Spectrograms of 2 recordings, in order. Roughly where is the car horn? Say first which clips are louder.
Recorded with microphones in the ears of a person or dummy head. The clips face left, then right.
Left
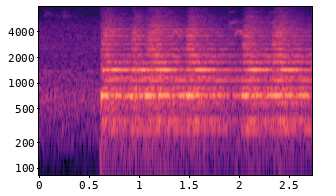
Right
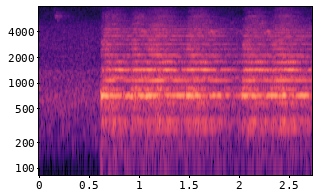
Even; left.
